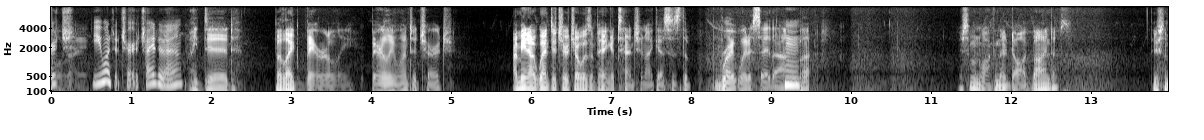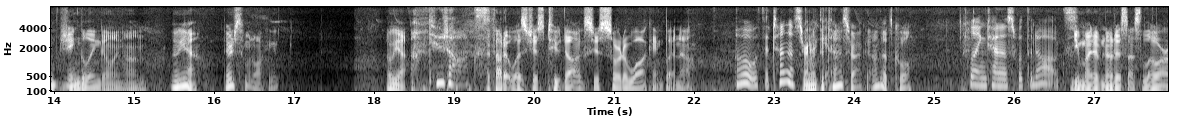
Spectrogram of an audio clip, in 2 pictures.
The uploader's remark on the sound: A very special episode that was recorded in a big empty field. The outside sounds aren't too noticeable.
